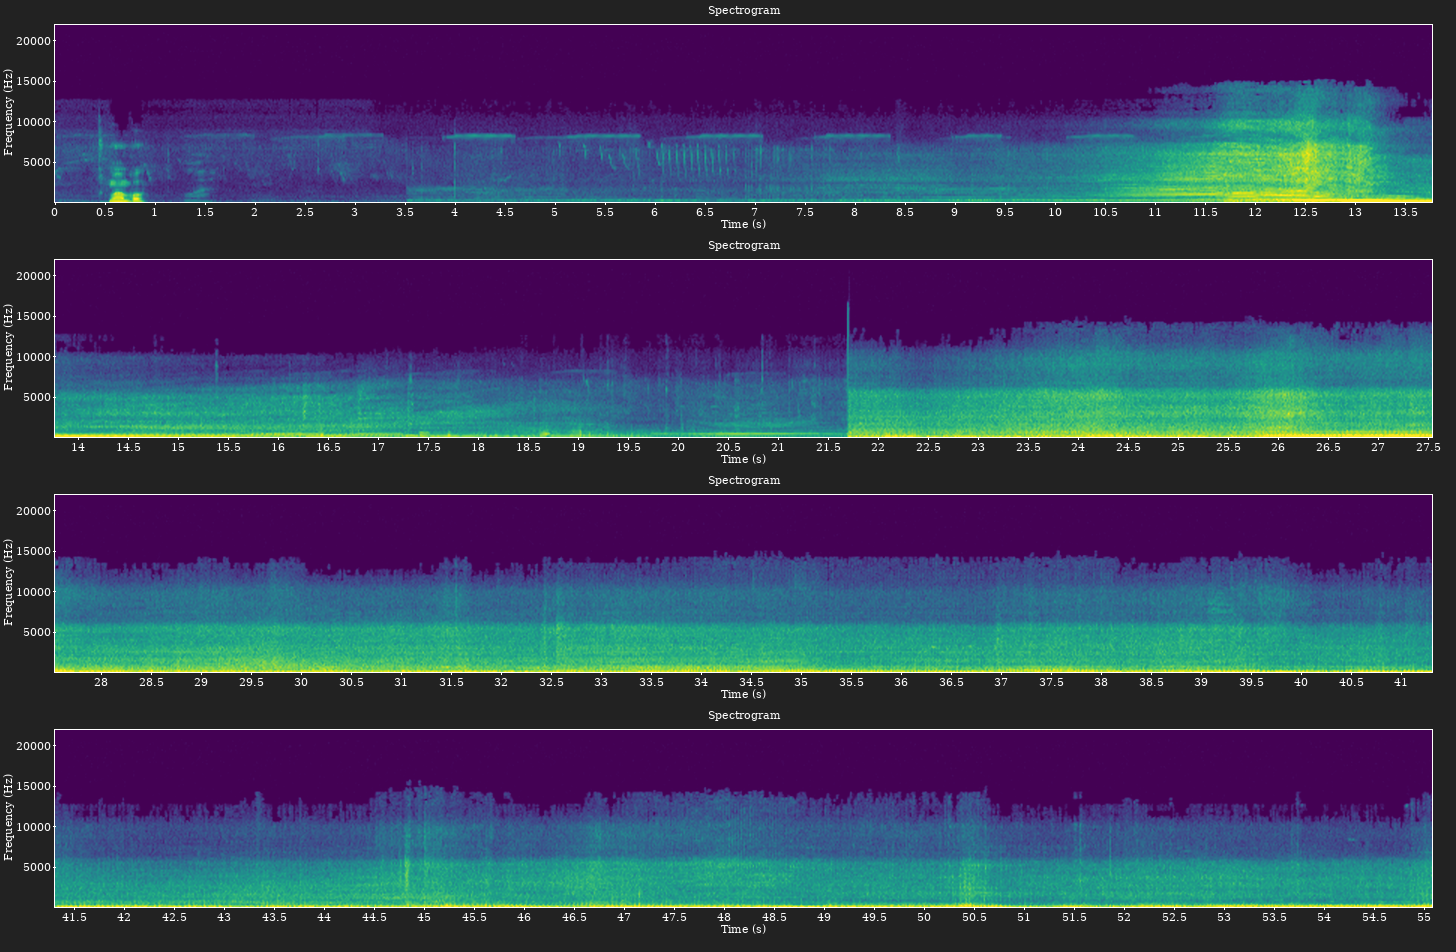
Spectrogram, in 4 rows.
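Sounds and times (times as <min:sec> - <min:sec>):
motorcycle engine running: 0:17.4 - 0:55.0.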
